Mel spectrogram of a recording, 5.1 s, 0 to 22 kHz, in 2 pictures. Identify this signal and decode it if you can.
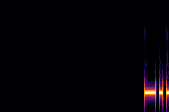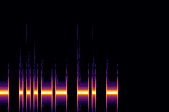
Morse code, heard as a keyed tone, about 23 wpm, 700 Hz. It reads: K3NT
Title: USA Call Signs - 4 Characters - 22wpm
